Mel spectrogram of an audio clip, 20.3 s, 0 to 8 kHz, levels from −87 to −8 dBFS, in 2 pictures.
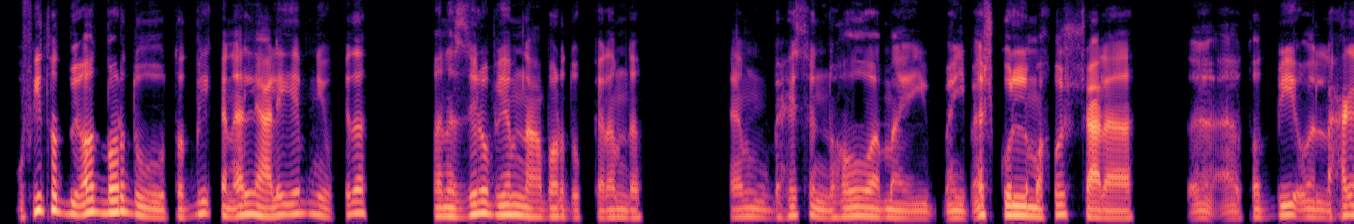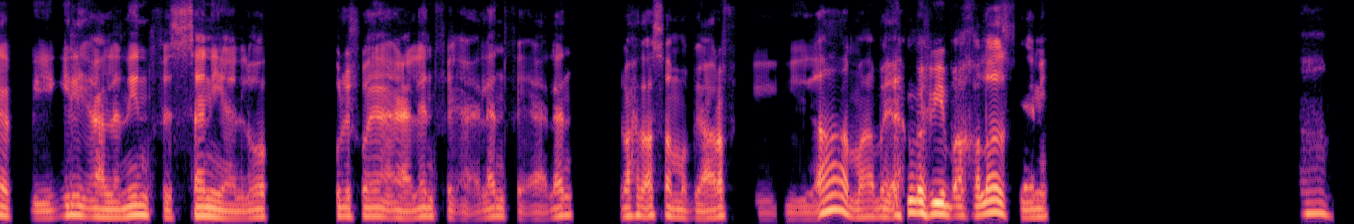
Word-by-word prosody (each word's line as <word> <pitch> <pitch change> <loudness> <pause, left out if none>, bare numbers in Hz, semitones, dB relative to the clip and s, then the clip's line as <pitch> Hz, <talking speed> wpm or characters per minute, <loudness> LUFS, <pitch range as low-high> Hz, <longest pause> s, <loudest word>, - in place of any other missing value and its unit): وفي 185 - +3
تطبيقات 165 -4 +4
برضه، 150 - +3
تطبيق 125 +11 -4
كان 120 -4 +1
قال 125 - +5
لي 135 - +3
عليه 125 +5 +3
ابني 140 -5 -3
وكده، 135 +9 -2 0.5
بانزّله 115 +6 +2
بيمنع 130 -5 +2
برضه 110 -1 -3
الكلام 100 +1 -4
ده، 95 -1 -3 0.7
فاهم، 100 -1 -4
بحيث 115 +6 -5
إن 100 -5 -2
هو 110 +2 0
ما 95 -2 -2
ي 90 -2 -5
ما 90 - -2
يبقاش 95 +8 0
كل 125 -1 +6
ما 110 - +3
أخُش 130 +5 -3
على 90 -2 +5 0.4
آآ 85 -1 -6
تطبيق 110 +7 -1
والّا 100 -3 -3
حاجة 120 -1 +2
بييجي 90 +6 -4
لي 120 -4 0
إعلانين 105 +5 +2
في 125 - -14
الثانية 100 0 +2
اللي 90 +1 -5
هو 105 +1 -2 0.5
كل 115 0 -1
شوية 115 -1 -1
إعلان، 100 +6 0
في 95 -6 -11
إعلان، 105 +10 -4
في 80 -7 -12
إعلان، 110 +9 -3 0.4
الواحد 115 +1 -1
أصلًا 120 0 0
ما 100 - -3
بيعرفش 90 -1 -2 0.2
ي 75 -1 -16
ي 80 0 -8
آه، 190 +2 +4
ما 105 +1 -3
بي 110 -1 0
ما 160 -1 +7
بيبقى 140 -4 +6
خلاص 145 +5 +3
يعني. 100 +1 -2 1.9
آه. 145 -4 -4
110 Hz, 175 wpm, -24 LUFS, 95-125 Hz, 1.9 s, ما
